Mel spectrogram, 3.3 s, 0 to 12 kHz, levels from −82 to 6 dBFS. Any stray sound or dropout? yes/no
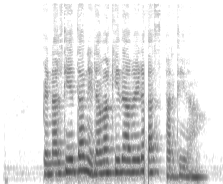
yes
